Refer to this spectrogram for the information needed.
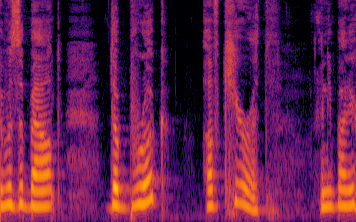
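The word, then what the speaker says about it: Cherith: And right above the Jordan River is a brook, and it's called the Brook of Kirith. It's spelled with a C, but it's pronounced with a K.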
